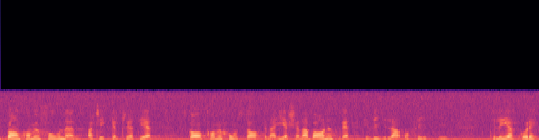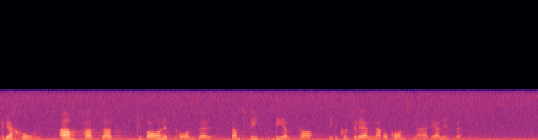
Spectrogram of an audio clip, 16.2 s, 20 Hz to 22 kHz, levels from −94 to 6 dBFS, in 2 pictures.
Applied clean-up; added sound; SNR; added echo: none; none; none; none.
